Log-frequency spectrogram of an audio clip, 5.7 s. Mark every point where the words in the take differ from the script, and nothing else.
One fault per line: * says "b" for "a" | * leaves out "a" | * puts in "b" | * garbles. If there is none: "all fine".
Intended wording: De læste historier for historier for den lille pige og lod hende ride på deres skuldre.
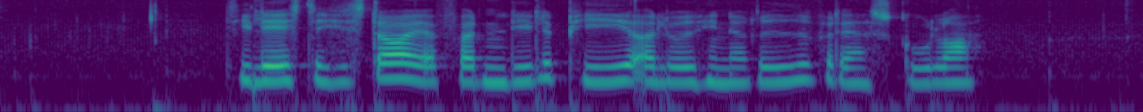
* leaves out "historier for"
